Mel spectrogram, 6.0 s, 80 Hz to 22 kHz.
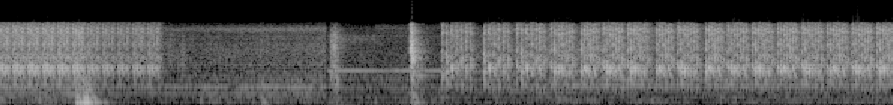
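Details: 2006 Ford F-550 6.0 Powerstroke diesel after blue spring kit install, fixing a damaged regulator O-ring that had fuel pressure at 45 psi or less, now 65 psi: a few clicks, then soft even clatter about three beats a second; normal idle.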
